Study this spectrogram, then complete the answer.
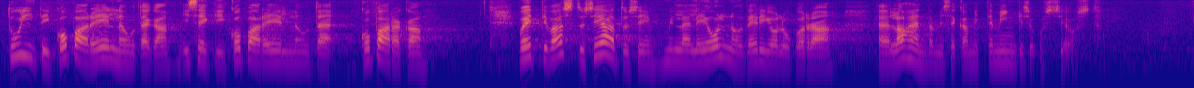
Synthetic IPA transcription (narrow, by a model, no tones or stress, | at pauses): t̪ulʲd̪̥iko̞b̥ɑɾe̞ːlnɤwd̪̥e̞ɡ̥ɑise̞ɡ̥ikobɑɾeːlnɤwd̪eko̞bɑɾɑɡ̥ɑ | vɤ̞et̪ˑːivɑst̪use̞ɑd̪̥usimilːe̞le̞jo̞lnud̪̥e̞ɾio̞luko̞rːɑlɑɦe̞nd̪̥ɑmise̞ɡ̥ɑmit̪ˑːe̞miŋɡ̥isuɡ̥ust̪se̞o̞̰st̪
